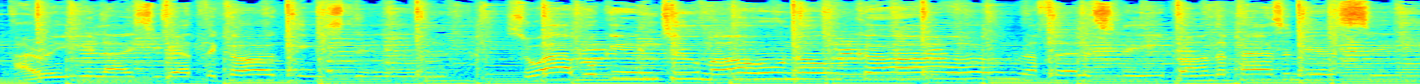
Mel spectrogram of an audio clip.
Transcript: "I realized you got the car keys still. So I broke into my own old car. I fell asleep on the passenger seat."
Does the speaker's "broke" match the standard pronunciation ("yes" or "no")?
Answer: no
